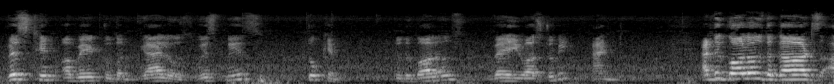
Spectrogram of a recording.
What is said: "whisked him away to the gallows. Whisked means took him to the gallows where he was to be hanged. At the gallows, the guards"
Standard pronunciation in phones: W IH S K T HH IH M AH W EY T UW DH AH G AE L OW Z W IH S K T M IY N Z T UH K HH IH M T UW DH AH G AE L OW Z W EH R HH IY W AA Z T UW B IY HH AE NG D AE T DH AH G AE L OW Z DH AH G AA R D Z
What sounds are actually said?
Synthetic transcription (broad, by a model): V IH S T HH IH M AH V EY T UW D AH G AE L OW Z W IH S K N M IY Z T UH K HH IH M T UW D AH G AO L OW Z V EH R HH IY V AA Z T UW B IY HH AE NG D AE T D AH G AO L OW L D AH G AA R D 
